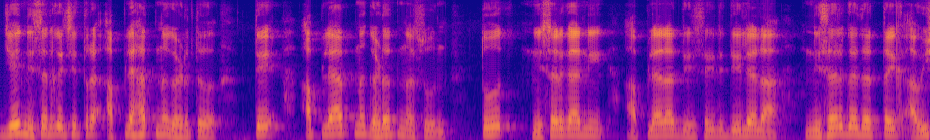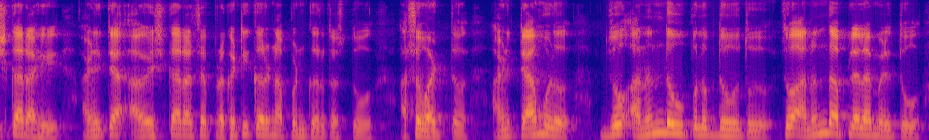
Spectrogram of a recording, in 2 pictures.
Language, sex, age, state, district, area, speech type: Marathi, male, 60+, Maharashtra, Kolhapur, urban, spontaneous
